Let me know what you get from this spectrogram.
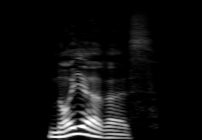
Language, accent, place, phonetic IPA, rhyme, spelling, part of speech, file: German, Germany, Berlin, [ˈnɔɪ̯əʁəs], -ɔɪ̯əʁəs, neueres, adjective, De-neueres.ogg
- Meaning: strong/mixed nominative/accusative neuter singular comparative degree of neu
